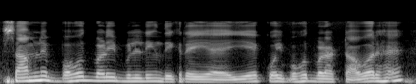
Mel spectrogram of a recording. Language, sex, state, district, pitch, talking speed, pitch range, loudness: Hindi, male, Delhi, New Delhi, 145 Hz, 185 wpm, 130-155 Hz, -15 LUFS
